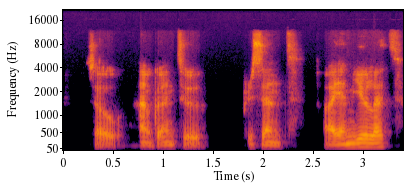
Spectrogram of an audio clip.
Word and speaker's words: IMULet: i'm going to present imulet or pronounced amulet which is a cloudlet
